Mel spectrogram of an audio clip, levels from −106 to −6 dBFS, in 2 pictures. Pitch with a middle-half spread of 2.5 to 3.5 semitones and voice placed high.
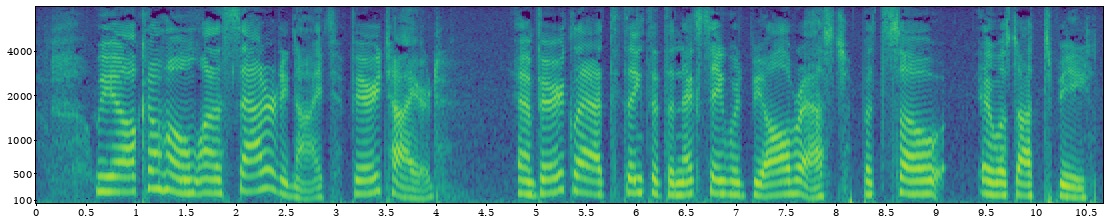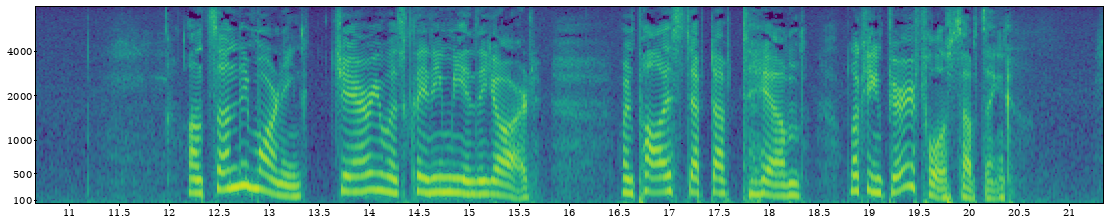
No: average, 4.1 semitones; high, 200 Hz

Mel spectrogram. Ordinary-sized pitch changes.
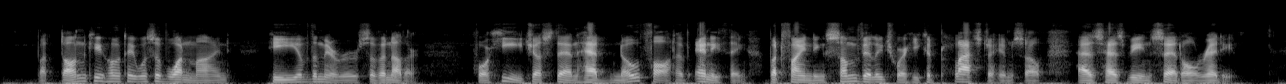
Yes: average, 3.8 semitones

